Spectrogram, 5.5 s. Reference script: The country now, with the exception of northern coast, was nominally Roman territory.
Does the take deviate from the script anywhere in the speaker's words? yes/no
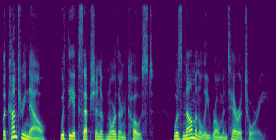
no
